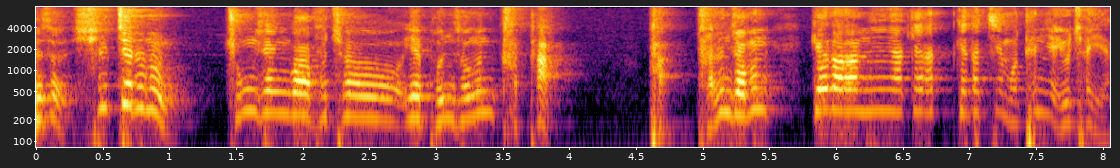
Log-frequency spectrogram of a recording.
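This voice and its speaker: This man's pitch is extremely high, with ordinary pitch variation and big swings in loudness. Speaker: Buddhist monk. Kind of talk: sermon. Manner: fast.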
